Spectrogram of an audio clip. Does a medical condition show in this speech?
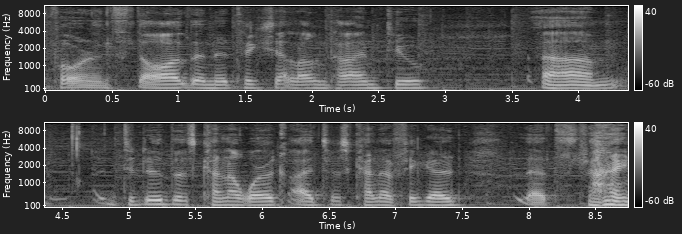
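Yes: cerebral palsy.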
